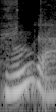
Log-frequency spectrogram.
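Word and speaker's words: Roula: the same oh r-u-l-e no r-o-u-l-a ruler oh cool still sounds a bit like ruler landscape oh and like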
